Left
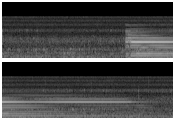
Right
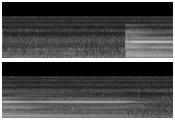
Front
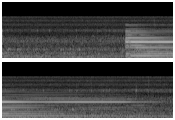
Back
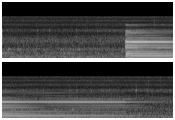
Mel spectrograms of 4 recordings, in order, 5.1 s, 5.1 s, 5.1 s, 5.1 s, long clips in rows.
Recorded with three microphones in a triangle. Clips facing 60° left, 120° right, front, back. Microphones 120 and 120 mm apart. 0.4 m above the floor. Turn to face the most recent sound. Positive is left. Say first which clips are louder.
# right 5 dB, back 4 dB
turn(degrees=-145)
